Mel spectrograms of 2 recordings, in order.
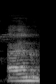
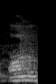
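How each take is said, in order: First: "एन" with a full open e before n; full-vowel "एन", not un; strong form. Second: "अन" with a schwa before the n; weak "अन", uh plus n; weak form. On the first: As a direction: say "एन" as a clear an, vowel unreduced. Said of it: "strong form में". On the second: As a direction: say "अन" as reduced un, for the article an. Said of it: "एन को क्या बोला जाता है". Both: Shown as a demonstration.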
